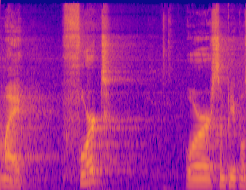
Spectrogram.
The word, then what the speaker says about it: forte: Uh, now as a lot of you know, gaming is not my fort or some people say forte, but I think that it's a French word, so it would be pronounced for fort.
